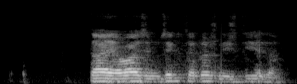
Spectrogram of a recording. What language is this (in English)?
Pashto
